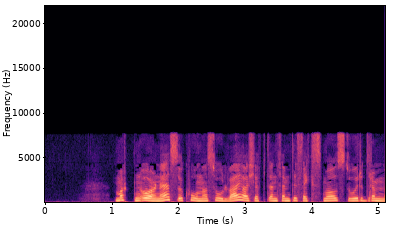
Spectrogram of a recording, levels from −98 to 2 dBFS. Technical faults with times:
0.00-5.10 low-delay AAC compression

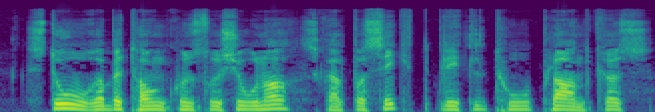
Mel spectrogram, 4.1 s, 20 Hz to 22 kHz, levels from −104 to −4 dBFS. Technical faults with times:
0.00-4.10 low-delay AAC compression

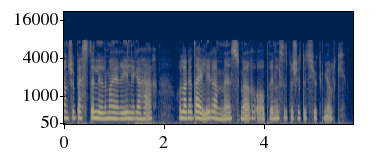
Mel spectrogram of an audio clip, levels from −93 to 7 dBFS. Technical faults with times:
none

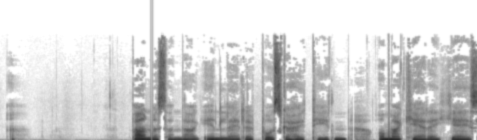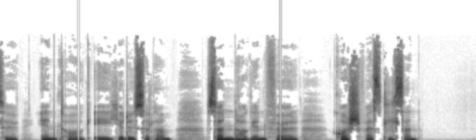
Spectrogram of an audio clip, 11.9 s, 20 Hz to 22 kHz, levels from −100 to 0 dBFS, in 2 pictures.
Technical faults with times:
1.89-1.91 gap between chunks
4.41-4.43 gap between chunks
4.86 block of digital silence
6.64 block of digital silence
6.93-6.96 gap between chunks
9.46-9.48 gap between chunks

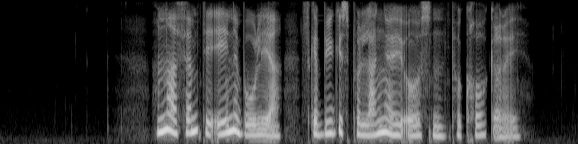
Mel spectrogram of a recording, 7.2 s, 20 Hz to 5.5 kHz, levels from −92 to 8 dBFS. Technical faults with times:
none

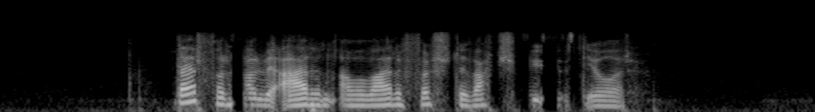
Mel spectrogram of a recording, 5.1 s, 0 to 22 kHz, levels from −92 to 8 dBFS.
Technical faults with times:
0.00-5.10 AMR wideband (HD Voice) codec
1.44-1.67 lost AMR speech frames
3.27-3.58 lost AMR speech frames

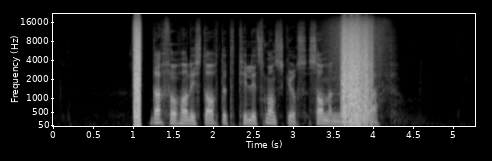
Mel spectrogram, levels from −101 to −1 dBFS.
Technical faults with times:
0.98-1.12 wireless microphone noise hit
3.27-4.28 wireless microphone noise hit

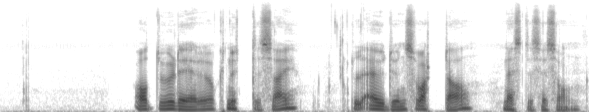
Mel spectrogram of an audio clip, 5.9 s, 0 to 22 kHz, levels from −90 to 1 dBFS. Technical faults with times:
none

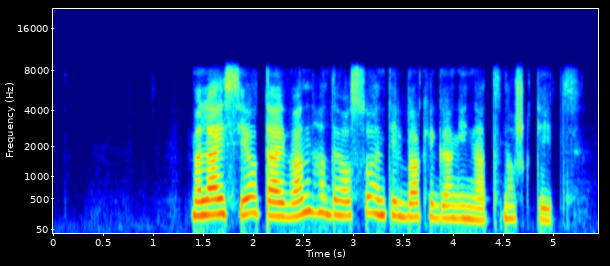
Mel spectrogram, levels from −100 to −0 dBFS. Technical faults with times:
0.00-5.45 Opus compression

